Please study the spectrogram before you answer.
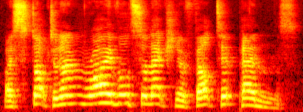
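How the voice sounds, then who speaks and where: A man's voice: extremely high pitch, animated, moderate pace, pitched above the performer's own voice. A man voicing a jovial, effusive shopkeeper in a children's audiobook. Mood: effusive sales patter. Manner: effusive, salesman-like. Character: jovial, effusive male shopkeeper talking up his wares. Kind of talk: children's audiobook character reading.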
